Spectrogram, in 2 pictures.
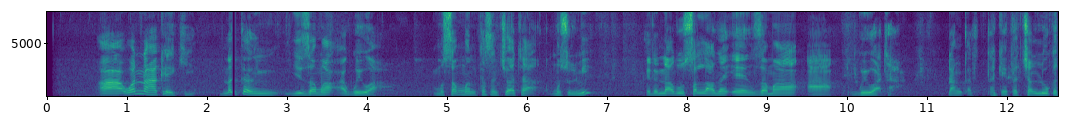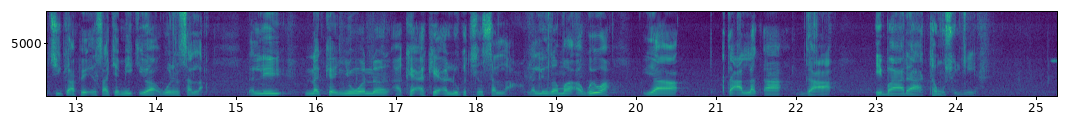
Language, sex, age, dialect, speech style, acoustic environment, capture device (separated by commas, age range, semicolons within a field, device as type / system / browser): Hausa, male, 35-44, Nigeria - Katsina, happy; excited; focused; relaxed, silence, mobile / Linux / Chrome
